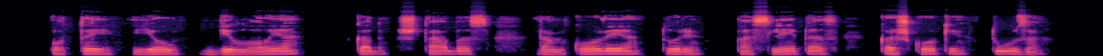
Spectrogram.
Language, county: Lithuanian, Panevėžys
